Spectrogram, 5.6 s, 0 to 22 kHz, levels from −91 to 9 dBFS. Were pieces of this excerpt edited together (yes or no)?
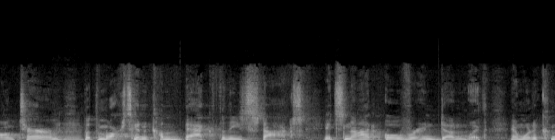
no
